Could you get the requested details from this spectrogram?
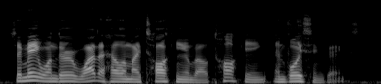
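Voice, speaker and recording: This man mumbles at a fairly quick pace, his medium pitch showing ordinary variation. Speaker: streamer and video creator. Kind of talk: recorded monologue. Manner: soft-spoken; often told they mumble.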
